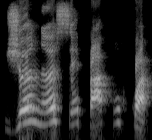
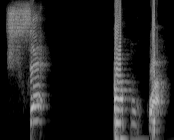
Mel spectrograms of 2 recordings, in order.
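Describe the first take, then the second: First: Every word is said, including ne. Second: The ne is dropped and je blends into sais. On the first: This is the formal or written form. "se for de maneira bastante formal, ou principalmente na escrita" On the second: This is how it is said in casual speech. "o ne a gente não fala, e esse é a gente junta"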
